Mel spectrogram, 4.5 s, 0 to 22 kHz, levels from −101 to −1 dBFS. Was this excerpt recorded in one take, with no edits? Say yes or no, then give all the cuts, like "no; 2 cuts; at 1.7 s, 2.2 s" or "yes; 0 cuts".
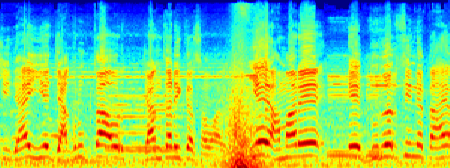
no; 1 cut; at 2.4 s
